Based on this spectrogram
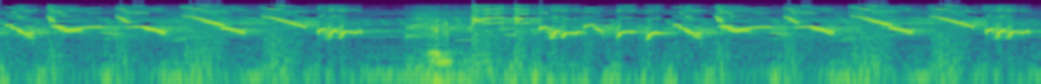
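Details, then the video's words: Wild white-rumped shama singing: loud, rhythmic, repeated phrases of sharply falling whistled sweeps, about three per second, with one brief quieter break midway. "SUARA UNIT MURAI BATU GACOR DI ALAM LIAR"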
